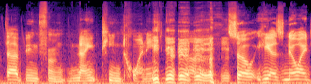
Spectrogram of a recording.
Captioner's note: Lou laughs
